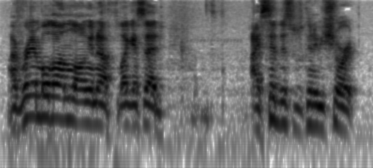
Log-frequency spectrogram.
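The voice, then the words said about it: Strained, fading voice. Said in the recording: “I'm sure you guys are getting quite sick of my voice. I'm losing my voice because I've done two pods back to back”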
